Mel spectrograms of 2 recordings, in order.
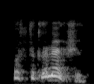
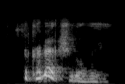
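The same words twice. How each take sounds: First: "connection" pitched much higher and rising; rising question. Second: Said in the usual way. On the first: Shown as a demonstration. Preacher pressing listeners on the link, rising high. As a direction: repeat "What's the connection?" with a high, searching rise.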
